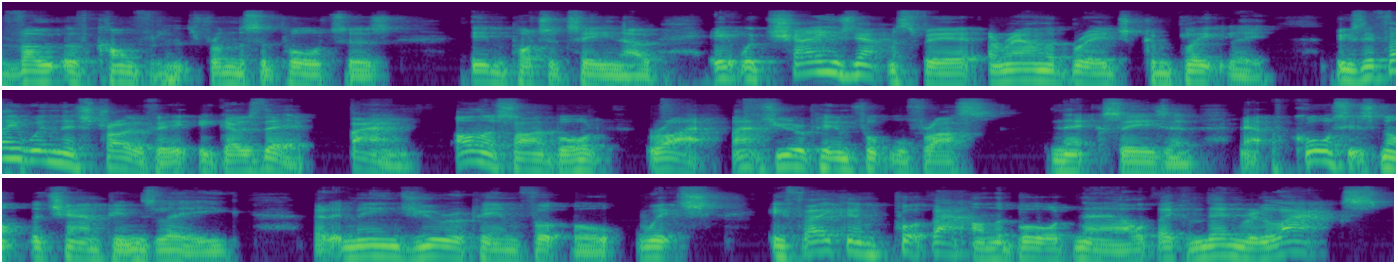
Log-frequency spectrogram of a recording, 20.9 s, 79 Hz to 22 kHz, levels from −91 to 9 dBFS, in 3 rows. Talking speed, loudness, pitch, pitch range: 185 wpm, -19 LUFS, 100 Hz, 90-115 Hz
